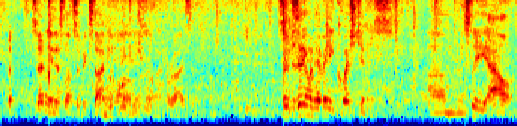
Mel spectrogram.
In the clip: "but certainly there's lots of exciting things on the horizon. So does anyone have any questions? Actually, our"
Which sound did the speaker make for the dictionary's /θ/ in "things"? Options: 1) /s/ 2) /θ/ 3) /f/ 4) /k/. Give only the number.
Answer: 3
